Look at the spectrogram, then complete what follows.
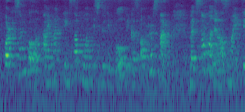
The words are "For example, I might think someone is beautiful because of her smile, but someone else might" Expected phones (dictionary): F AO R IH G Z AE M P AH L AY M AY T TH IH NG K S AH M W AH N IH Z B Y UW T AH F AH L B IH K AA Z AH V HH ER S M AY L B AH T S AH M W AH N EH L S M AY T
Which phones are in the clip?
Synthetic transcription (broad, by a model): F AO R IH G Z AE M P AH L AY M AY T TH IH NG K S AH M W AH N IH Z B Y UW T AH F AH L B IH K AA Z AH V HH ER S AY N B AH T S AH M W AH N EH L S M AY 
